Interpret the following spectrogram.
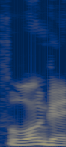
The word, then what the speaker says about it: Fuaga: Network somebody one of the commentators said fonga in an interview and his face lit up he was so excited and he's like yes finally somebody gets it right the N is there Polynesian pronunciation tiis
